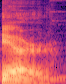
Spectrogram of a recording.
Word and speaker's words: heir: That means an is used before H when it is silent.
